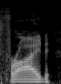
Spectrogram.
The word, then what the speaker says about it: Fried: into a lather about does it bother you that his last name is is actually pronounced fried and he doesn't want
